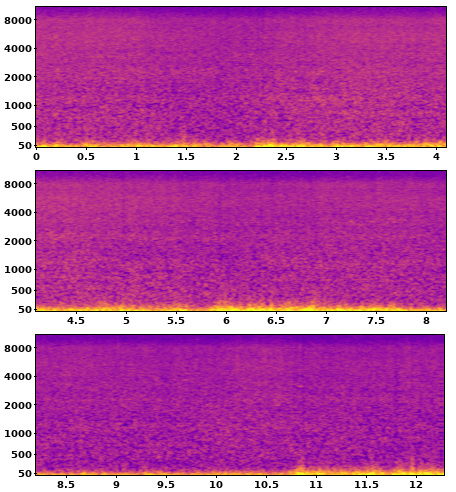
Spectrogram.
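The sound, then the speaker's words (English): Strong wind blowing, a continuous rushing roar with heavy low-end buffeting that swells in gusts and eases again throughout, with no voices. “Find a place of shelter from the wind, it's also sheltered from the sound.”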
